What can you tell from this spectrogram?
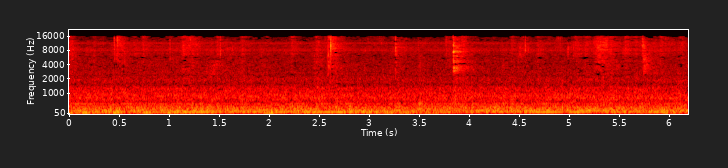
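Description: Steady low background hum, with scattered soft clicks and smacks of people eating rice and curry with their hands from steel plates.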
